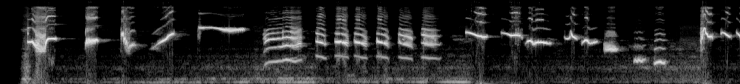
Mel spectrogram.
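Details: Asian pied starling song used as a training recording for caged birds: a rapid varied mix of whistles, harsh buzzy notes and chattering trills, with low rumbling notes underneath in the middle section.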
